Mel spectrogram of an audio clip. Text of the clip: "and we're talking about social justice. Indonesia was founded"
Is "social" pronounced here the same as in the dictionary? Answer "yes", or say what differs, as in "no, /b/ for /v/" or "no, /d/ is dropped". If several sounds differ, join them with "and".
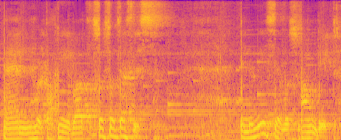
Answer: no, /s/ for /ʃ/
